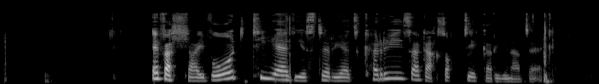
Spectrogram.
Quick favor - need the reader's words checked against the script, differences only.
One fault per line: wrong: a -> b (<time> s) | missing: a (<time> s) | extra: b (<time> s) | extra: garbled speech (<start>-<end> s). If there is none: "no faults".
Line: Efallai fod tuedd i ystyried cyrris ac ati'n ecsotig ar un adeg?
missing: ati'n (4.3 s)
